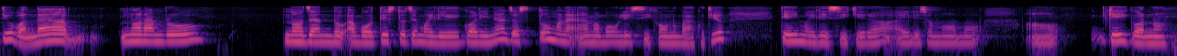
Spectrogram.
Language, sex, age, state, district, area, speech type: Nepali, female, 30-45, West Bengal, Kalimpong, rural, spontaneous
